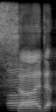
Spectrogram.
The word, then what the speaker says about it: Sud: It's sud like soap.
